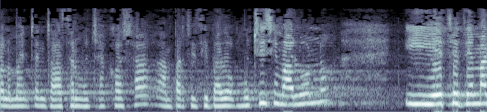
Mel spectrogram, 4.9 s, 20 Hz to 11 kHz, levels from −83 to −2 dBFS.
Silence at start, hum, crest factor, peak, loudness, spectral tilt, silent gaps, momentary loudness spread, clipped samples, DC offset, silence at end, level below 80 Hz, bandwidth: 0 s; none; 14 dB; 0 dBFS; -14 LUFS; -4.5 dB/octave; none; 14 LU; under 0.1%; under 0.1%; 0 s; -48 dBFS; 8.8 kHz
